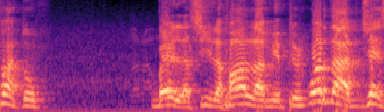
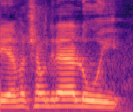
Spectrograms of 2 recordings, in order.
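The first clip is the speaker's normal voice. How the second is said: usual speaking voice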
